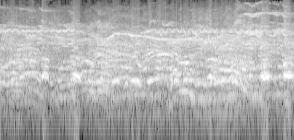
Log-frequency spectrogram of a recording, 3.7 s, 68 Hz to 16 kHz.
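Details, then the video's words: Oriental magpie-robin singing loud, varied whistled phrases with rapid trills, amid a noisy contest crowd of chatter and clapping with other birds; this bird won double winner at the Brebes singing contest, 22 August 2021. "Kacer Donking Ngeroll Nembak Volume Tembus"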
